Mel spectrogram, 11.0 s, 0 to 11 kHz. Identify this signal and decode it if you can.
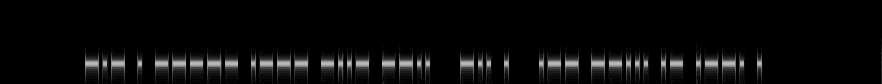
Morse code, heard as a keyed tone, about 22 wpm, 700 Hz. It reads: KE0JXZ DE W7APE
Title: USA Callsign DE Callsign 22wpm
